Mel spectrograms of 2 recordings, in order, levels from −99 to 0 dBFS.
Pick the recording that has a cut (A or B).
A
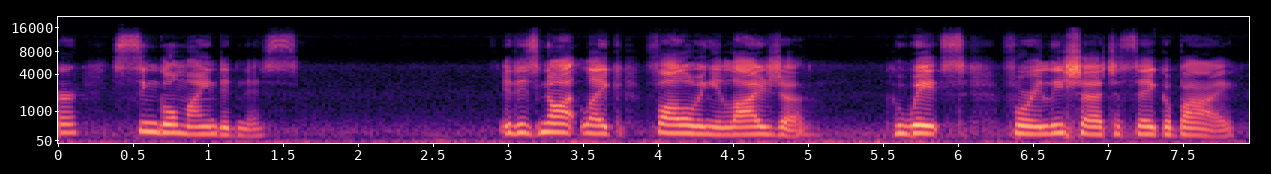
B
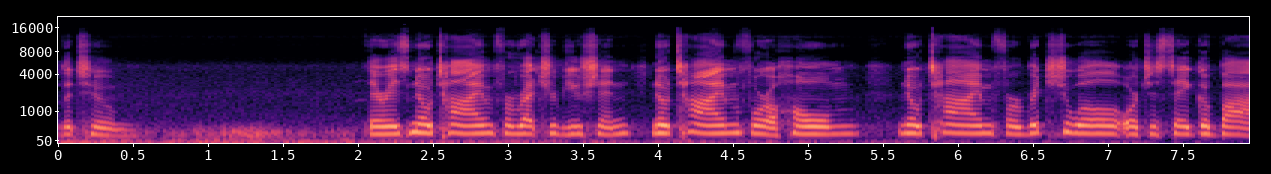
B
